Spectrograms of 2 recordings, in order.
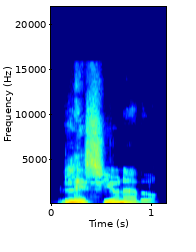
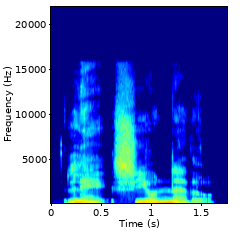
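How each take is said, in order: First: Said in the usual way. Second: "Lesionado" drawn out in separate pieces; slow, syllable by syllable. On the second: Shown as a demonstration. Teacher repeating a word for learners, slow and broken up. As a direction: break "Lesionado" up slowly.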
